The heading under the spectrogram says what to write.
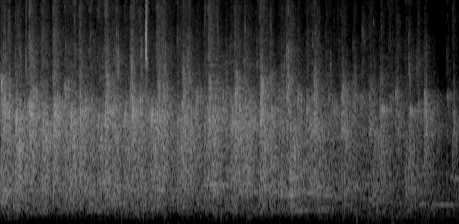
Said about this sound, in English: Well, let's clap our hands and praise Him.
